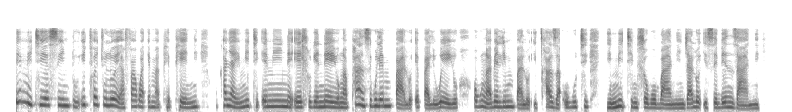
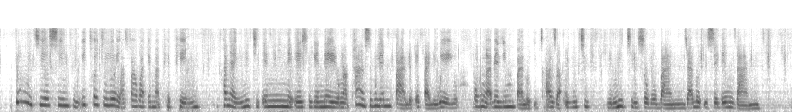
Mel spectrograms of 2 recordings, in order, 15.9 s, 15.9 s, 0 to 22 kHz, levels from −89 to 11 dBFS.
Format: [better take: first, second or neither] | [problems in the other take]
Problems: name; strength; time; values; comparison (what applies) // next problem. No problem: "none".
first | noise reduction (neural separator model SepFormer DNS4)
